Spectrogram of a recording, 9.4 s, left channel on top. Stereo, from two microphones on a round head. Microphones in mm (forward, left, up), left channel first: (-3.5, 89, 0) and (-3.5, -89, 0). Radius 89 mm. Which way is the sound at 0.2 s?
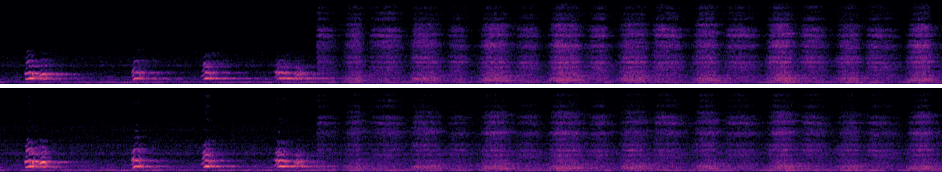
50° right (ahead or behind).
